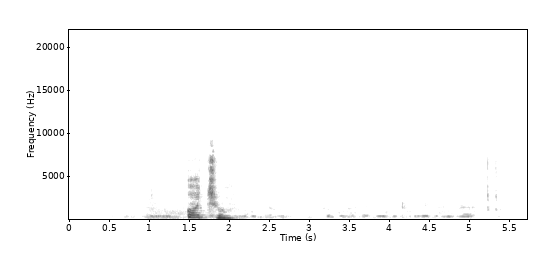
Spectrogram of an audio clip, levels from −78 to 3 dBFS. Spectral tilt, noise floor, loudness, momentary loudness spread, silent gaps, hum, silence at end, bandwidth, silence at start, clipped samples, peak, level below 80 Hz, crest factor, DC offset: -5 dB/octave; -78 dBFS; -33 LUFS; 27 LU; none; none; 0.75 s; 8.8 kHz; 1 s; under 0.1%; -18 dBFS; -78 dBFS; 24 dB; under 0.1%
